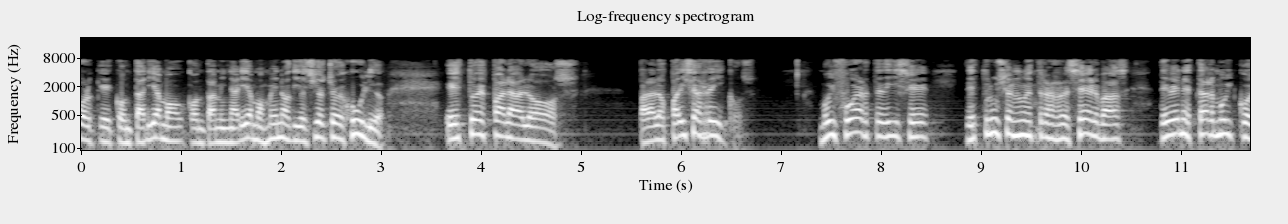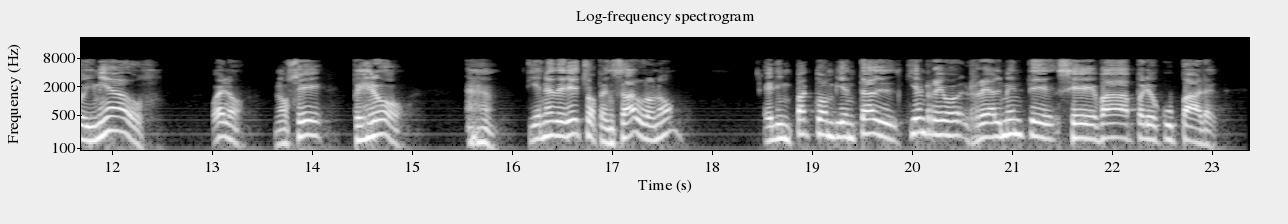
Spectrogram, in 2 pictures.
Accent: Santa Lucía, Canelones, Uruguay; Soy de Santa Lucía. Crecí disfrutando el río. También viví algunas crecientes.

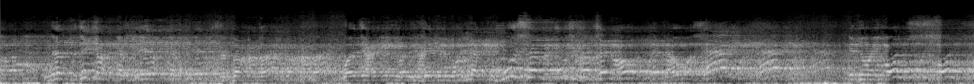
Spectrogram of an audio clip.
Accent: Egypt; احنا بنسميها في البلد عندنا في مصر عنده قليطه

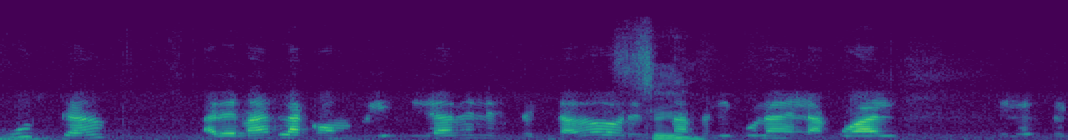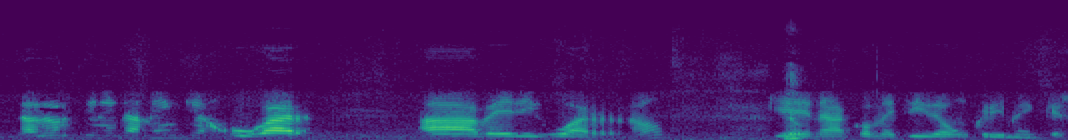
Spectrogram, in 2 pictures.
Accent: Valencia, Valencian Community, Spain; born there; Yo nací en Valencia.

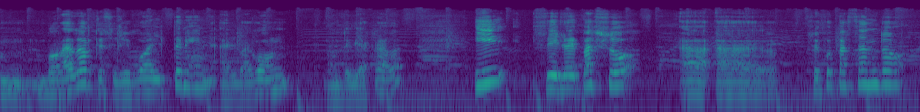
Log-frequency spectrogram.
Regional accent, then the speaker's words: La Plata, Buenos Aires Province, Argentina; Soy de La Plata, o sea, mi viaje era de La Plata a Bernal, intermedia entre La Plata y Constitución.

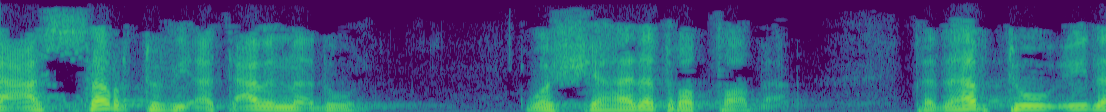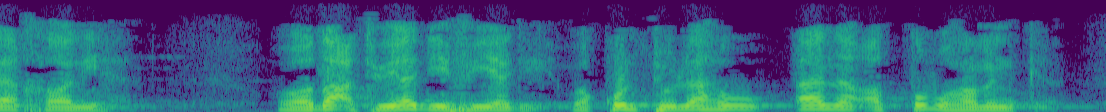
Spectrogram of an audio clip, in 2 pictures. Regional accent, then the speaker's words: Egypt; يقول لك في البلد عندنا في الأرياف

